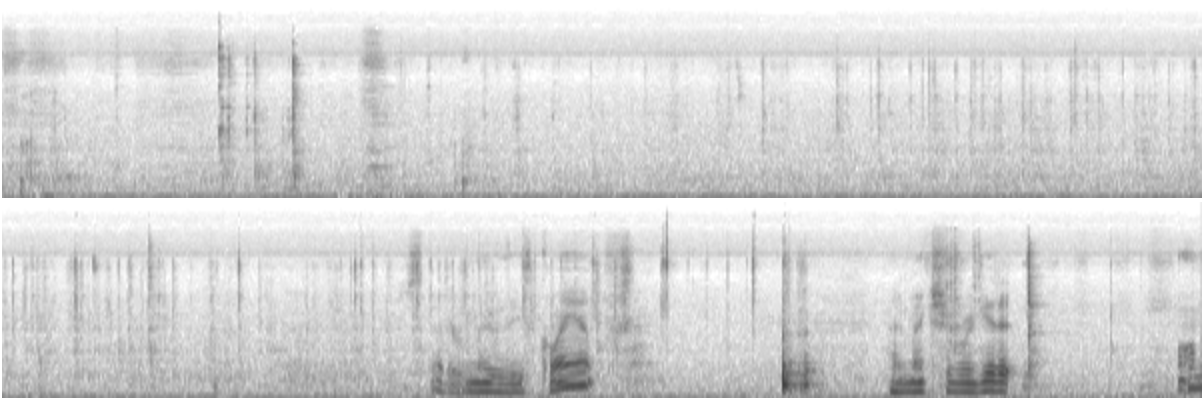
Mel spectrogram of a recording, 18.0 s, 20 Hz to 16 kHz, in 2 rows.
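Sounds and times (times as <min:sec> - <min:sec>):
clicks of parts and tools handled: 0:01.6 - 0:04.2, 0:05.4 - 0:15.2, 0:16.0 - 0:16.9.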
